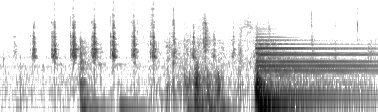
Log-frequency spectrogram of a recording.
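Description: A clock ticks steadily at a brisk, even pace for several seconds, then a loud, sustained ringing tone cuts in and slowly fades while the ticking stops.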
